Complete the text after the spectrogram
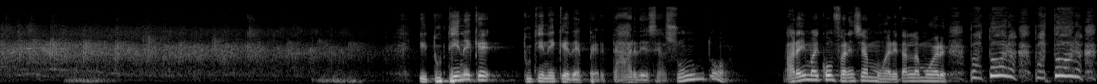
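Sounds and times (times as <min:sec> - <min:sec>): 
applause: 0:00.0 - 0:04.2
speech: 0:04.2 - 0:10.9.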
